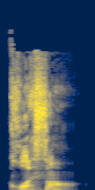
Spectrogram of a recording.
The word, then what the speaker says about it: croissant: So like the French word is pronounced like croissant. It's like a very French pronunciation.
